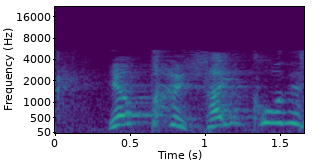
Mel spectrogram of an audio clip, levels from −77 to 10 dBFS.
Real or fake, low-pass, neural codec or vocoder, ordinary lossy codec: real; 5.4 kHz; none; MP3, 32 kbps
